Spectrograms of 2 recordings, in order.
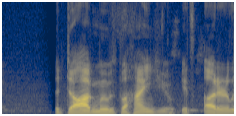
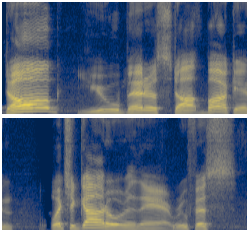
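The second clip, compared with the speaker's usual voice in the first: slow, drawn-out farmer hollering at his dog; slow-moving human; 5 semitones higher, 6 dB louder, slower than usual. Acted. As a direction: call out long and slow to the dog. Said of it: "you can see a slow-moving human like".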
